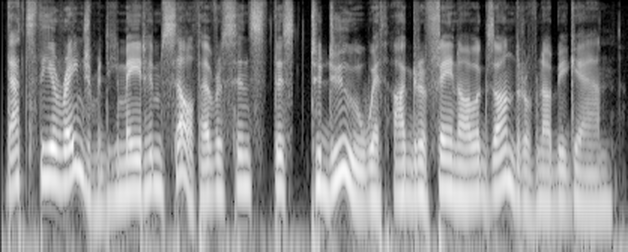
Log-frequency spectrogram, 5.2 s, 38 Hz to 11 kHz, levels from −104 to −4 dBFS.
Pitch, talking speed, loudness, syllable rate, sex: 145 Hz, 170 wpm, -18 LUFS, 6.0 syllables/s, male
